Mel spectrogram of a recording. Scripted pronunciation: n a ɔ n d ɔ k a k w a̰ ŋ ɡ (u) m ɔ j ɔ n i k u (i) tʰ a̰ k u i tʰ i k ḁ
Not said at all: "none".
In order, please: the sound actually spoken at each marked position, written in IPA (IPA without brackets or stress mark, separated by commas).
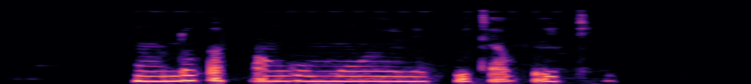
u, i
